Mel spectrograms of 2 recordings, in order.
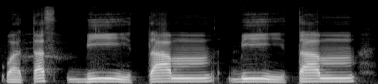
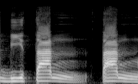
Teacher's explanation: Ini bunyi tanwin ini dimasukkan ke huruf mim, melebur dia ke huruf mim. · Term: idgham bhunah, idgham bi gunnah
